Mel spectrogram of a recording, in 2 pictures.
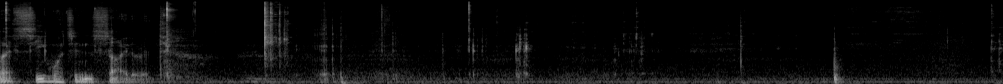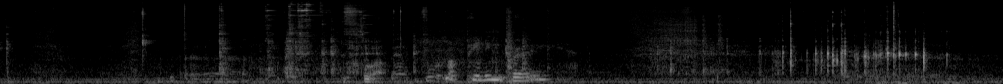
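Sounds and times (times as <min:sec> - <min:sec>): small metal tools clinking: 0:02.6 - 0:03.4.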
